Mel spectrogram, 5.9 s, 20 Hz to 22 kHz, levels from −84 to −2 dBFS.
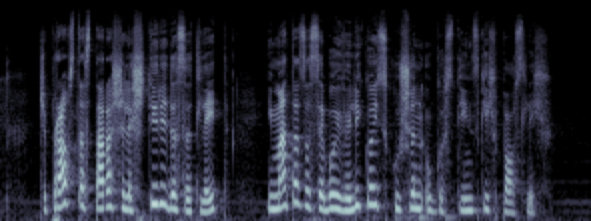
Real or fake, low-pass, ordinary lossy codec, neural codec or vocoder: fake; 19.8 kHz; none; vocoder, 44.1 kHz, 128 mel bands every 256 samples, BigVGAN v2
